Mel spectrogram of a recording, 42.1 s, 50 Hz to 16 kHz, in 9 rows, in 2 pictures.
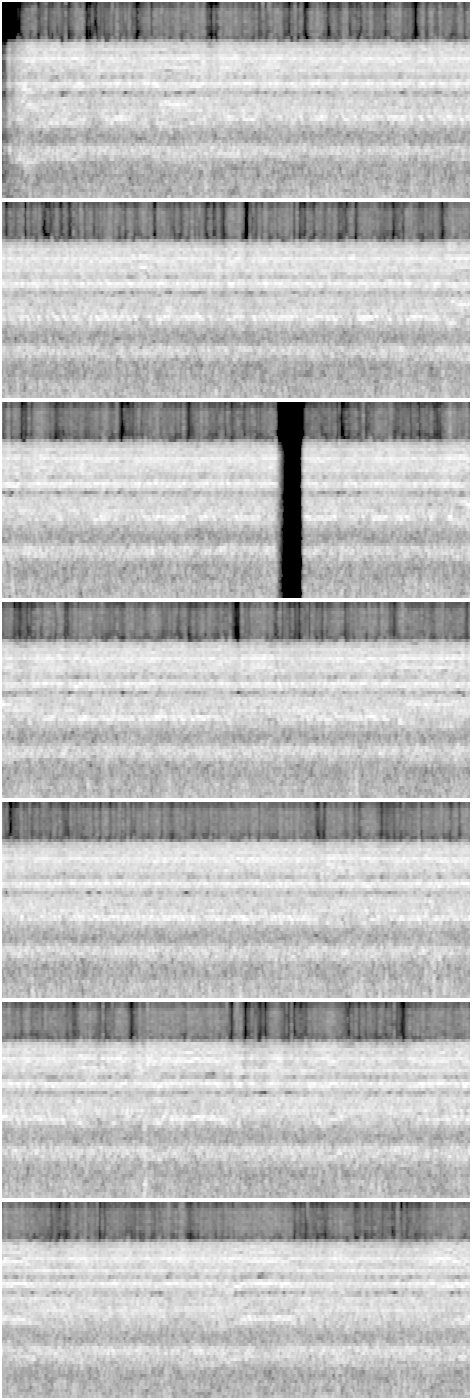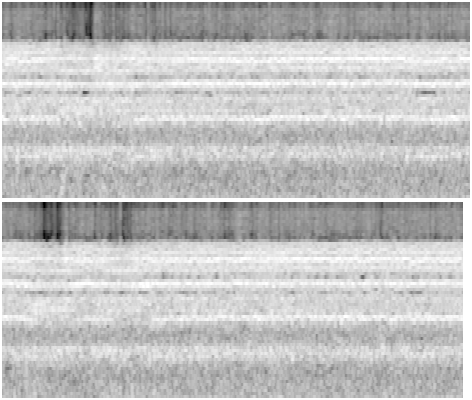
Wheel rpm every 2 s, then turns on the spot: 140, 230, 230, 230, 230, 230, 230, 230, 230, 230, 230, 230, 220, 220, 210, 210, 220, 230, 230, 230, 230.
none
